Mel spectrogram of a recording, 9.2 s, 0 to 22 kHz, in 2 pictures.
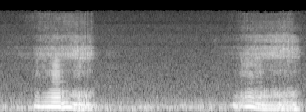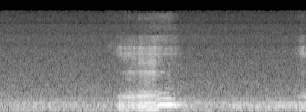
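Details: Bulldog asleep on a person, snoring: three loud, rough, vibrating breath sounds about 3 seconds apart, roughly 20 a minute, with quiet pauses between.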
